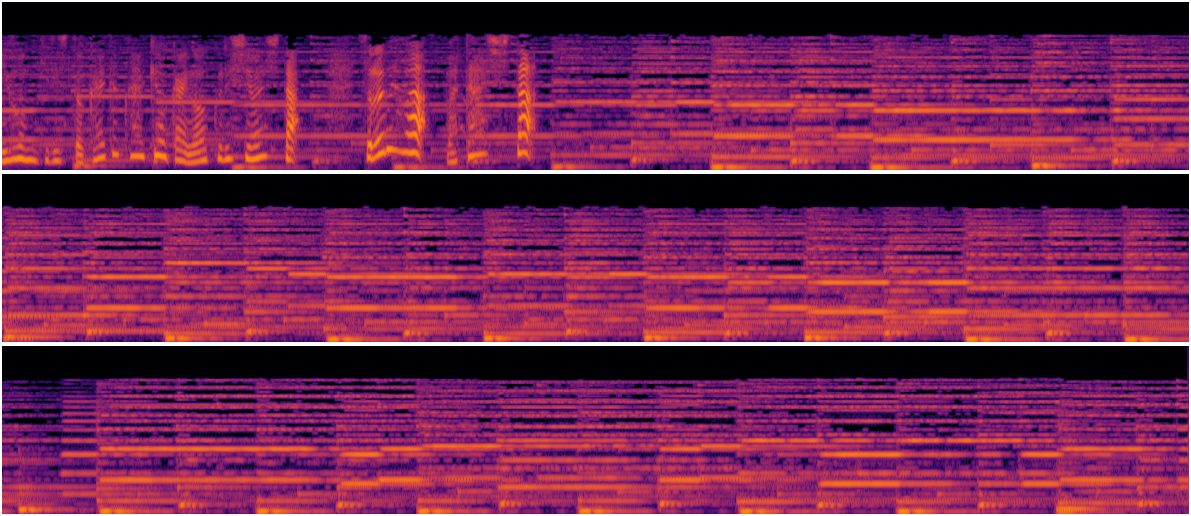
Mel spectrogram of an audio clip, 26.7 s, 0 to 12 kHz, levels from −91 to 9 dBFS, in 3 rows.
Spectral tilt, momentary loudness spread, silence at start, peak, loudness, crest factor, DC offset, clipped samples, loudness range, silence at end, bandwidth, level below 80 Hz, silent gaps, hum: -5 dB/octave; 6 LU; 0 s; -2 dBFS; -24 LUFS; 22 dB; under 0.1%; under 0.1%; 3 LU; 0 s; 6.2 kHz; -34 dBFS; none; none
